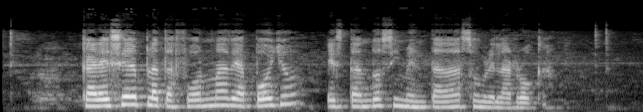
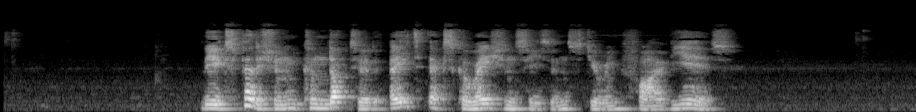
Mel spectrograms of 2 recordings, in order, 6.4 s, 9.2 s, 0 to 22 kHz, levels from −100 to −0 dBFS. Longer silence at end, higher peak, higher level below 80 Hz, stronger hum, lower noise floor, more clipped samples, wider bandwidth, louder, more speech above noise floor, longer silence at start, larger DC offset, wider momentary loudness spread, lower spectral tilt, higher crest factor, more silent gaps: second, 0.9 s vs 1.9 s; about the same, -2 dBFS vs 0 dBFS; about the same, -62 dBFS vs -64 dBFS; neither; second, -51 dBFS vs -69 dBFS; neither; first, 9.4 kHz vs 7.6 kHz; first, -18 LUFS vs -22 LUFS; second, 33 dB vs 47 dB; second, 0.4 s vs 2 s; neither; about the same, 13 LU vs 14 LU; second, -3.5 dB/octave vs -7 dB/octave; second, 18 dB vs 24 dB; neither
